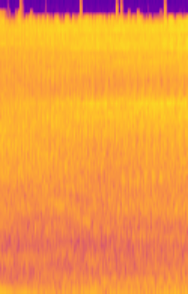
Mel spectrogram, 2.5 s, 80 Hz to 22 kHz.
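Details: Nissan R32 Skyline RB20 first start after install, one charge pipe and air temp sensor missing: smooth even idle, steady low hum with light injector ticking, no misses or knocks; normal idle, injectors noted as noisy.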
